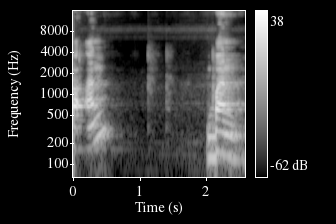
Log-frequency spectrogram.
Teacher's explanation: अ पर बलाघात आएगा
